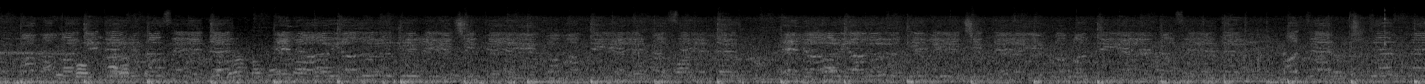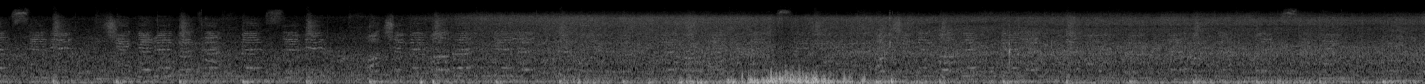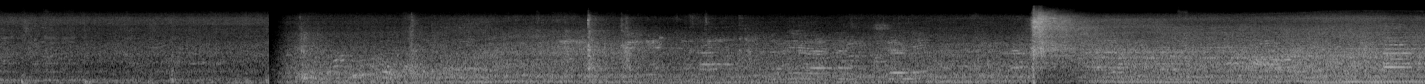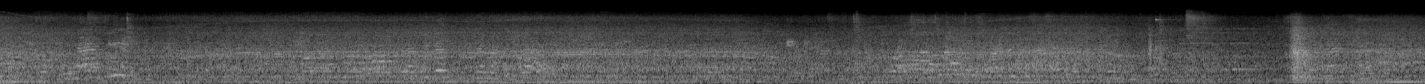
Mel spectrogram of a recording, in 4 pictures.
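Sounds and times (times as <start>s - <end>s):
people talking: 0.0s - 29.3s, 31.4s - 57.0s
city street traffic: 0.0s - 57.0s
murmur of people: 0.0s - 57.0s
tow truck engine running: 0.0s - 57.0s
distant voices: 17.9s - 57.0s.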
